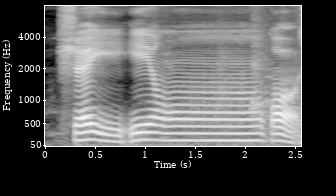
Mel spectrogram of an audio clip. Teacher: Syai'in qadir ada bacaan ikhfa hakiki yang dimana suara tanwin pada lafal in disamarkan ke huruf qaf, yang mana qaf termasuk huruf ikhfa.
